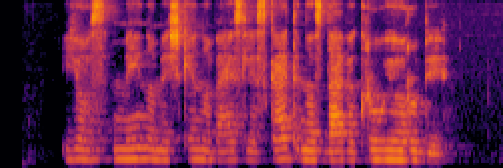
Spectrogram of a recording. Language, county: Lithuanian, Vilnius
